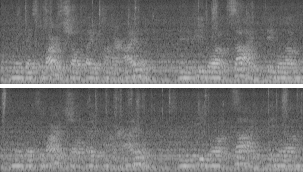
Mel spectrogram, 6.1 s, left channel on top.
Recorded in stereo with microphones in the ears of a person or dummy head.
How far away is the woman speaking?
About 7.5 m.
